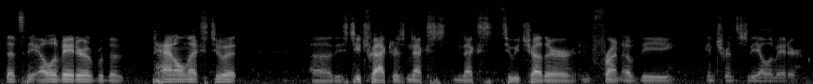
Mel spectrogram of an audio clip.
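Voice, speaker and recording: A man with a fairly low voice narrates a tabletop roleplaying game as its game master. He describes scenes off the cuff, in a halting, measured manner. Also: fairly bright tone, a little hiss or hum.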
